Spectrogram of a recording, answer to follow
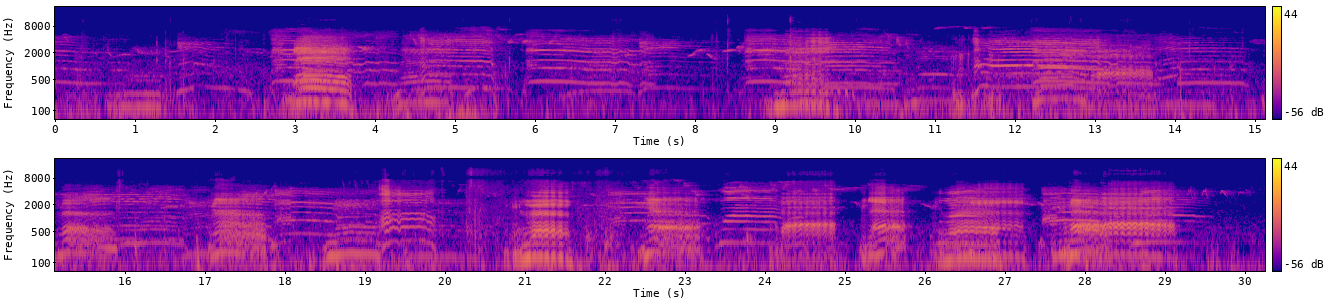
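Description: A flock of Zwartbles ewes and lambs bleating, one call after another for the whole stretch, deeper and higher calls often overlapping.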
